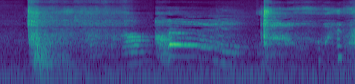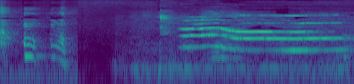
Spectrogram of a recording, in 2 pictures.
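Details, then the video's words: Domestic cat meowing in several drawn-out, wavering calls with rising and falling pitch, separated by brief pauses, ending in a long sustained meow; a person's voice is faintly heard alongside. "Talking Cats"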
